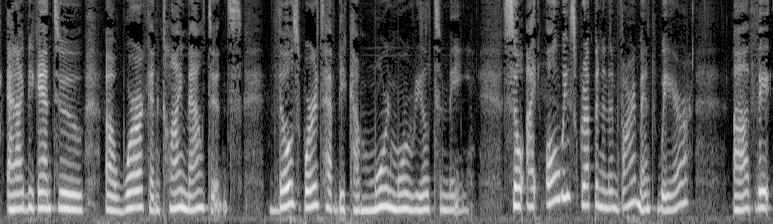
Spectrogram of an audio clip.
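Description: Middle-aged female interview guest from Guyana, soft warm tone, dry close sound, deliberate storyteller. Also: fairly high pitch, dry recording. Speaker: interview guest, consulting executive.

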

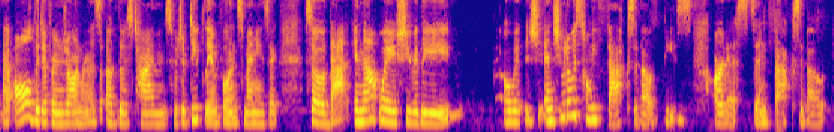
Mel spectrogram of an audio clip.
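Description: Young woman, gravelly fry, chatty interviewee with easy laughs. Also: mid-range voice, fairly bright tone. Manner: chatty, laughs often, many ums. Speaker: interview guest, stage performer. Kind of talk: casual interview chat.

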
